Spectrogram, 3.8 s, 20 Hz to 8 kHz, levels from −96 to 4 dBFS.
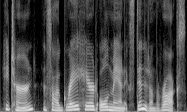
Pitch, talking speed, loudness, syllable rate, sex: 200 Hz, 210 wpm, -16 LUFS, 4.8 syllables/s, female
